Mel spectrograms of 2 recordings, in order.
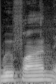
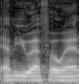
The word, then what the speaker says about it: MUFON: know, that were, you know, with was it MUFON, MUFON? I'm not sure how you pronounce that. Yes, you got it, MUFON. Yeah, MUFON guys.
